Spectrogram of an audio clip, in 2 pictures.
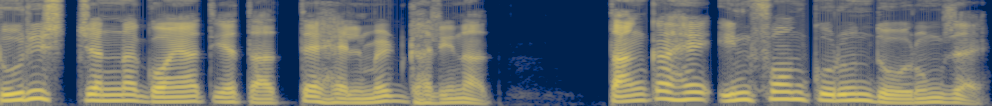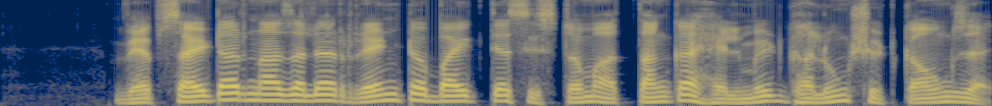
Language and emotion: Goan Konkani, neutral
